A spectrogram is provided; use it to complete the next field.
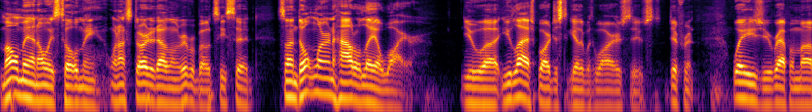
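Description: With an Arkansas accent, a man speaks at a fairly quick pace. His pitch is fairly low, with ordinary variation. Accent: Southern US (Arkansas). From Northeast Arkansas, US South. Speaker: crane operator. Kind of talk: casual chat.

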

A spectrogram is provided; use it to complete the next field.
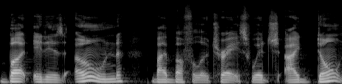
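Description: A fairly low male voice with an American accent and ordinary pitch variation, on a very clean recording with a silent background. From Maryland, Baltimore County. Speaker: podcast host. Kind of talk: casual chat.

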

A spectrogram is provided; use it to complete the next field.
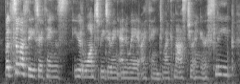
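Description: In an Irish accent, a woman of medium pitch speaks with lively intonation, amid noticeable background noise and audible room echo. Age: 40s. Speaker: podcast host. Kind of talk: solo podcast monologue.

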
